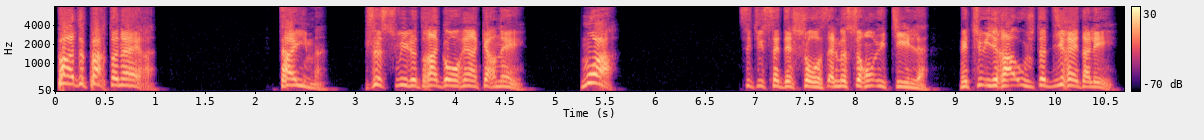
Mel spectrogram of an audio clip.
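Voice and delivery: voix de fureur, bien plus haute, dominatrice; rugissement furieux. Acted. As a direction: imposer son autorité en rugissant. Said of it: "rugit-il". (Rand, hors de lui, impose sa loi à Taïm)

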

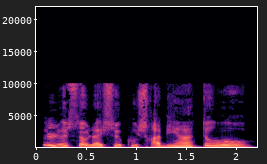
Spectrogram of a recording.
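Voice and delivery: put-on high urgent old-wizard outburst; roaring. A narrator's reading. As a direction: cry out a warning. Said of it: "rugit le vieux sorcier".

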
